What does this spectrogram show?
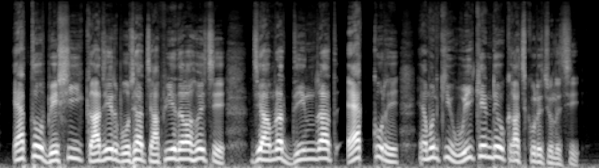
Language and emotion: Bengali, sad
